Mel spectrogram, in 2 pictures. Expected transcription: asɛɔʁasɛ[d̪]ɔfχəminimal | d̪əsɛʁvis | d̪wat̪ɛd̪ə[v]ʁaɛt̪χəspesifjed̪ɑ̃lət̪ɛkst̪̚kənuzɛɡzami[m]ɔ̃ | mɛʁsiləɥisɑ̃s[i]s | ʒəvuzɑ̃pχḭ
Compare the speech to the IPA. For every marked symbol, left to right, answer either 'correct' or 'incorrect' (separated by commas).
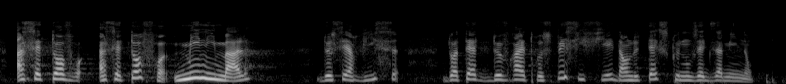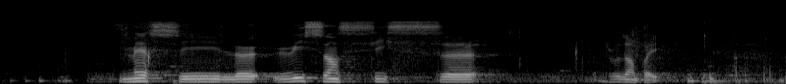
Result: incorrect, correct, incorrect, correct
